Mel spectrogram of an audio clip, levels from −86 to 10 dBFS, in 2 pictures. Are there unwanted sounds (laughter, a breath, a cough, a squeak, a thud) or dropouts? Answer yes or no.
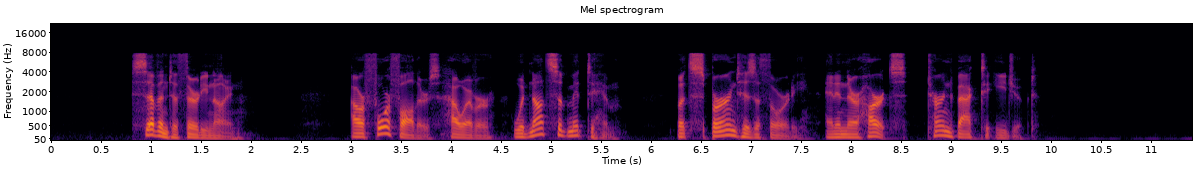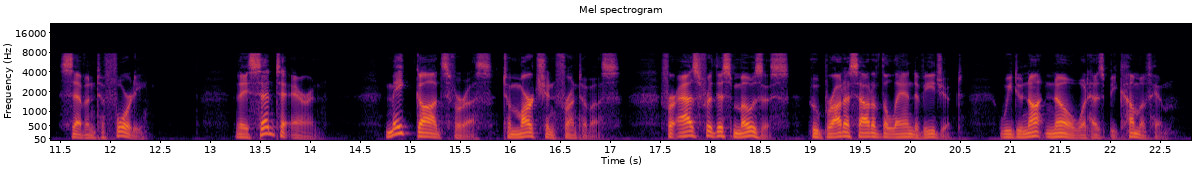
no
